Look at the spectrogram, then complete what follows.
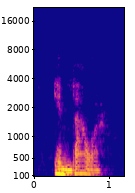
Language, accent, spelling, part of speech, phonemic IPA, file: English, Southern England, embower, verb, /ɛmˈbaʊɚ/, LL-Q1860 (eng)-embower.wav
- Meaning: 1. To enclose something or someone as if in a bower; shelter with foliage 2. To lodge or rest in or as in a bower 3. To form a bower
